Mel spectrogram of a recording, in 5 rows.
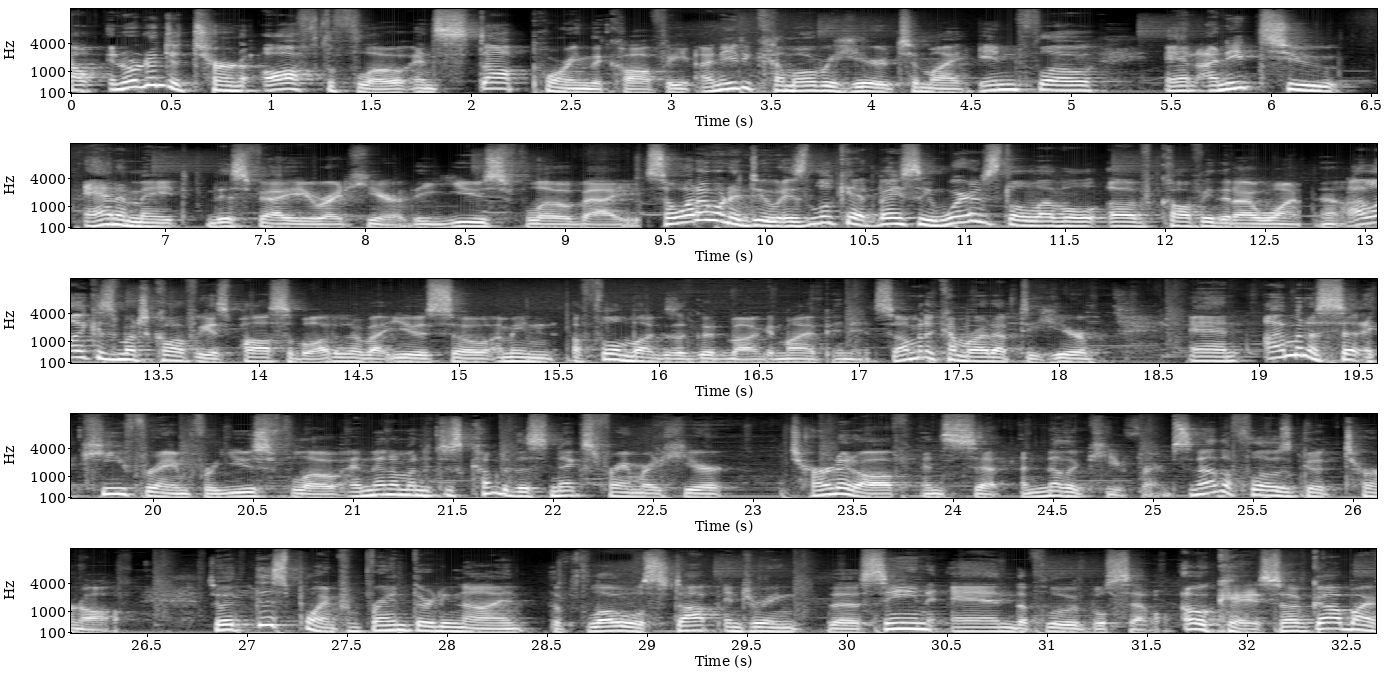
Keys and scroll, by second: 31.6 shift+space.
